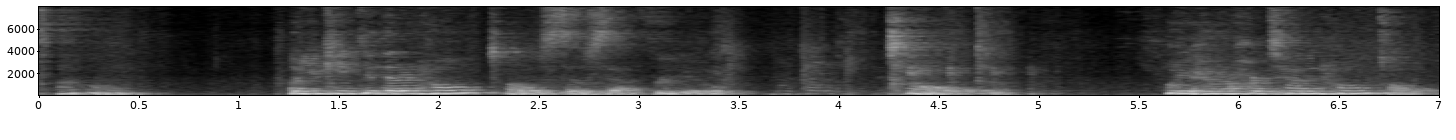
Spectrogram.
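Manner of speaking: exaggerated cooing pity, sinking on each "oh"; mock sympathy. Trainer mocking customers' complaints, with fake sympathy. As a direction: pretend to feel so sorry for them.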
